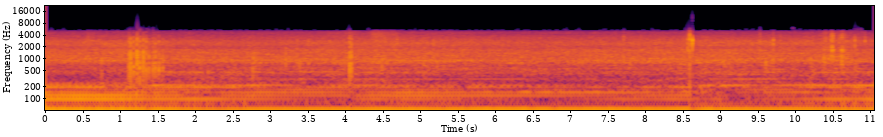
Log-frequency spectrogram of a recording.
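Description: A car engine idles with a steady, low rumble.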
